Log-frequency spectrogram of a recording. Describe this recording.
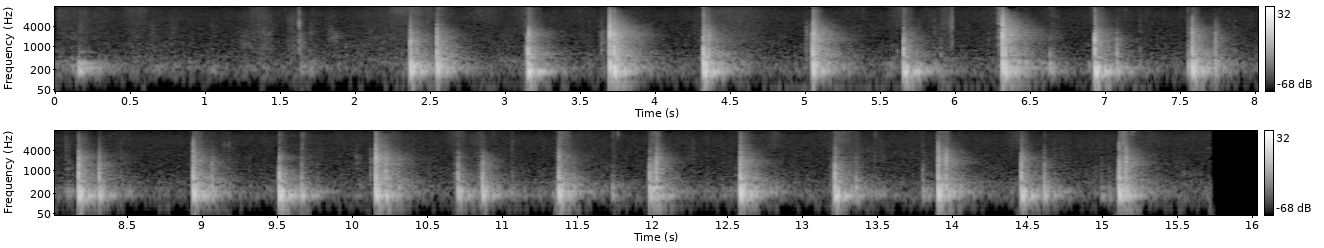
boots on floor
Walking on floor with boots
Boots, floor, heavy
